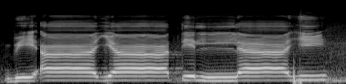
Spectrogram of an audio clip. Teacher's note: لفظ اللہ سے پہلے زیر تا پہ تو لفظ اللہ کو پتلا کریں گے، تِاللَّهِ نہیں پڑھیں گے بلکہ بِآيَاتِ اللَّهِ.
